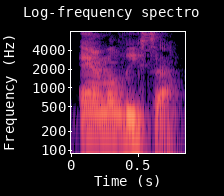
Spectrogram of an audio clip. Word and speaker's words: Anneliese: the chair okay so I'm gonna call her annalisa that's how she pronounces it okay so Anna Lisa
